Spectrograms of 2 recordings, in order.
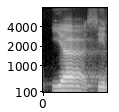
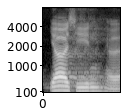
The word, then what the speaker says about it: Yasin: Nah, ini bacaannya itu Yasin, itu ya-nya itu mad tabi'i, sinnya itu mad yang panjang. Biasanya 4 harokat atau 5 harokat. Ya, jadi dibedakan bacanya. Jangan begini, jangan Yasin atau Yasin. Jangan begitu. Bukan begitu bacanya, tapi ya-nya itu cukup 2 harokat. Yasin. Nah, gitu. Sinnya yang panjang.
